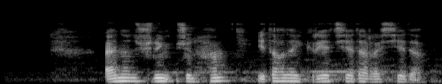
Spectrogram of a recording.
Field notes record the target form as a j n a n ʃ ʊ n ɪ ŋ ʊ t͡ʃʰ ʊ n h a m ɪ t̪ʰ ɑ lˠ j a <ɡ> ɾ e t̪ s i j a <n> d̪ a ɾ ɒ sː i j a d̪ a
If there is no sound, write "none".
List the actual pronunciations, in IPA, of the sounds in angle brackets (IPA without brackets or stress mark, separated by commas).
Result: ɡ, none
